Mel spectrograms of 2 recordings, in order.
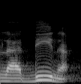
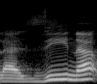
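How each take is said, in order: First: The middle consonant is a d sound. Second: The middle consonant is a z sound. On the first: "illaladina jadi dal" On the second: "Illallazina jadi zai"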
